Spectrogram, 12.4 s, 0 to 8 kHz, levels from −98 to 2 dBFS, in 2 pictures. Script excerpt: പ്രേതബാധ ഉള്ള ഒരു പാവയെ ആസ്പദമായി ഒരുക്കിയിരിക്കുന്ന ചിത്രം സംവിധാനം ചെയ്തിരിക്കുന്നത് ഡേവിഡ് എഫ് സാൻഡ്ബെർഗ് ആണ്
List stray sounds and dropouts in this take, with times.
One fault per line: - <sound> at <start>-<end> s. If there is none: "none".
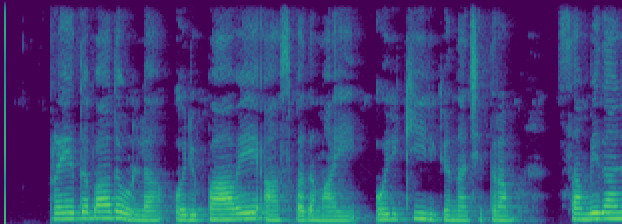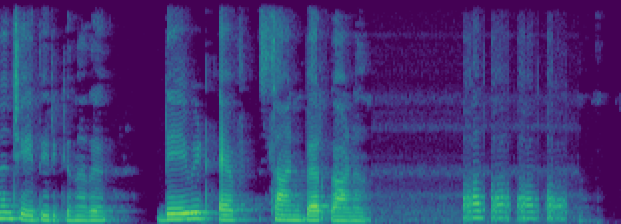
- laugh at 10.8-11.9 s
